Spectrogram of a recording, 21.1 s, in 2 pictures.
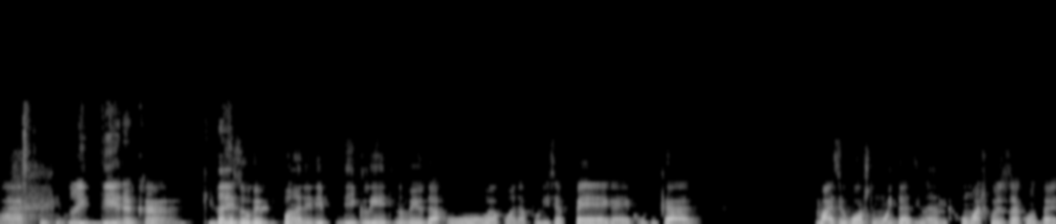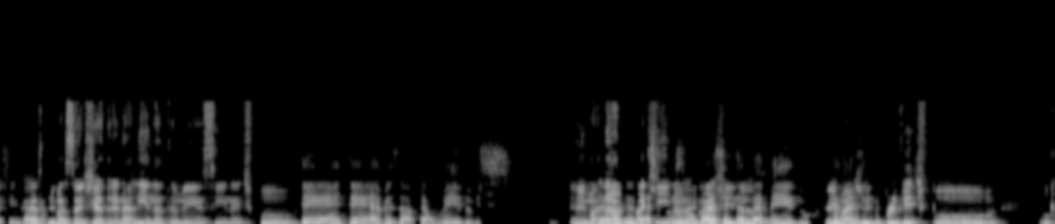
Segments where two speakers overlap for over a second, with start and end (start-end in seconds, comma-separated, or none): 16.5-18.2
